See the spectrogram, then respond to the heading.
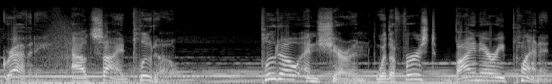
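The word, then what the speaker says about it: Charon: Christy suggested the name Karen after the fairerryyman of Pluto's underworld in Greek mythology, but preferred to pronounce it Sharon, more like his wife's name, Charlene.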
